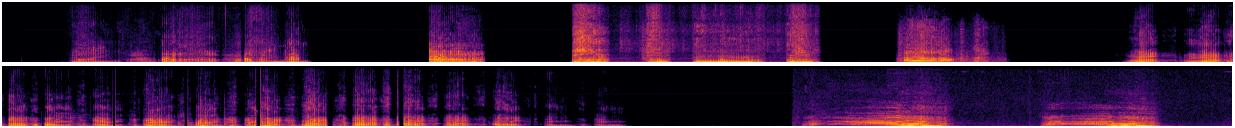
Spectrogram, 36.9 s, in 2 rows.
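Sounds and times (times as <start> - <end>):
lion roaring: 1.0 - 4.6, 6.4 - 7.3, 8.6 - 12.3, 13.4 - 15.1, 16.8 - 27.8, 30.4 - 32.8, 34.0 - 35.9.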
